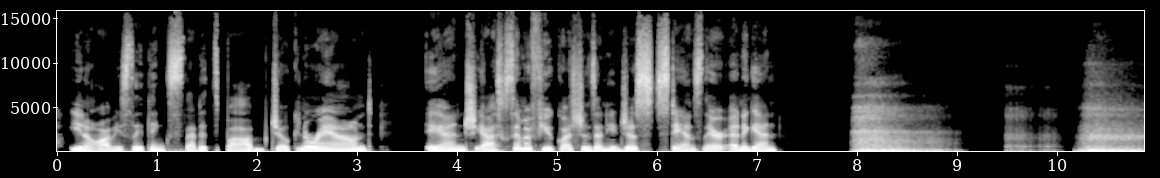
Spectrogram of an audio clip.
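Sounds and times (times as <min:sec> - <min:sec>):
speech: 0:00.1 - 0:07.3
voice imitating heavy mouth breathing of a masked killer: 0:08.0 - 0:10.8.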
